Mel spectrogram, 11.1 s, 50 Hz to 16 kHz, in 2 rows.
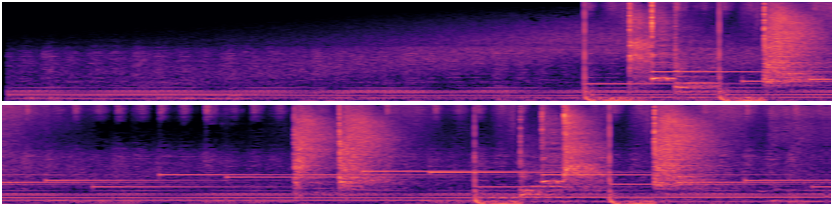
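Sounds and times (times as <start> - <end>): sustained drone music: 0.1 - 11.0
pulsing bass: 3.6 - 11.0.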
